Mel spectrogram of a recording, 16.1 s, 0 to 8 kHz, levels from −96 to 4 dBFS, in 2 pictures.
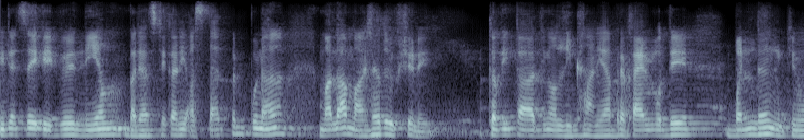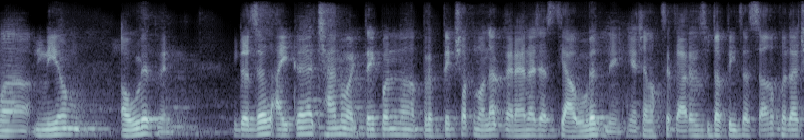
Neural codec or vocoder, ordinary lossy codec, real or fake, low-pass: codec, 16 kHz, 1 kbps, X-Codec, HuBERT features, trained on general audio; none; fake; none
